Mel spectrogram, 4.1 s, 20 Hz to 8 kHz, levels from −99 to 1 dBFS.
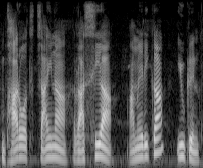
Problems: none marked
